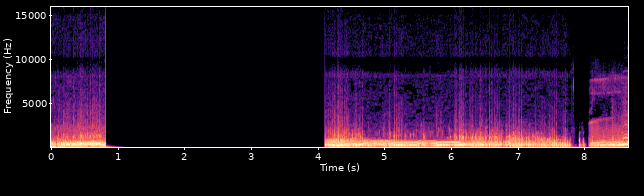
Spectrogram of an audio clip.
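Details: A girl: low, drawn-out gurgling and rumbling stomach growls with wavering pitch, broken by a pause; loud stomach growling (borborygmi).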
